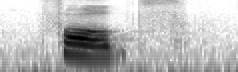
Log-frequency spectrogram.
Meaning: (noun) plural of fold; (verb) third-person singular simple present indicative of fold
- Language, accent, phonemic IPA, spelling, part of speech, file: English, US, /foʊldz/, folds, noun / verb, En-us-folds.ogg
